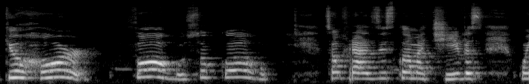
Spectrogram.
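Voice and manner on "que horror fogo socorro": high, louder cries of alarm; expressive exclamation. Shown as a demonstration. Teacher demonstrating exclamations to the class, alarmed and loud. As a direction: call out as if the house is on fire. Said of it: "entonação expressiva".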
